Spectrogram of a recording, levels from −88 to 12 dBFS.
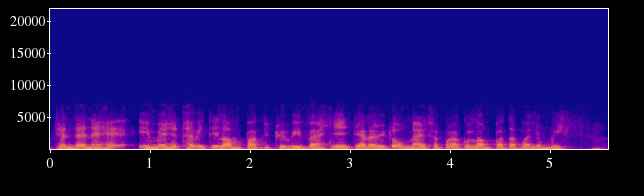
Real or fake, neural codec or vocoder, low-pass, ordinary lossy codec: fake; codec, 16 kHz, 4 kbps, FunCodec, trained on Chinese and English, 50 frames a second; 7.2 kHz; Opus, 16 kbps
